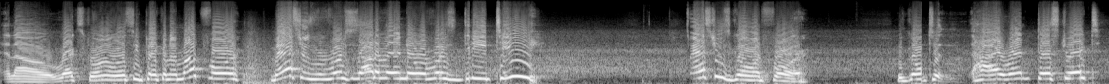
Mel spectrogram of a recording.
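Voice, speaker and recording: Animated high-pitched male wrestling commentator. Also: moderate pace, a little hiss or hum, poor audio. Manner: dramatic exclamations and rhetorical questions. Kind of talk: excited play-by-play wrestling commentary.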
